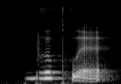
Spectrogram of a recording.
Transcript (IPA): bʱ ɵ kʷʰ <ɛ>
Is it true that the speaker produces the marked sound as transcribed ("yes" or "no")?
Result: no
